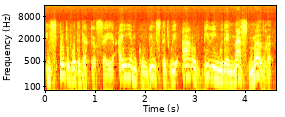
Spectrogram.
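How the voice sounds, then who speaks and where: A man's voice: a little high, expressive, brisk, natural voice. A man playing a determined, brooding police commissioner, declamatory and emphatic, in a mid-century radio drama. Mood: resolute. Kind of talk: 1950s radio drama acting. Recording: noisy old radio recording.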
